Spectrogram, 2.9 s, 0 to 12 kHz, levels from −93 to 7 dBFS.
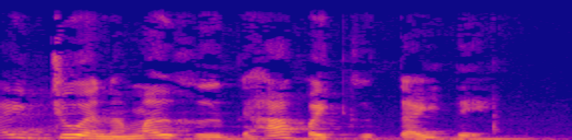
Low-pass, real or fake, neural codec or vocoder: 10.8 kHz; real; none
